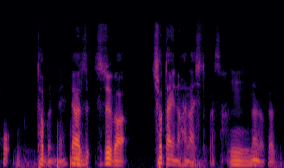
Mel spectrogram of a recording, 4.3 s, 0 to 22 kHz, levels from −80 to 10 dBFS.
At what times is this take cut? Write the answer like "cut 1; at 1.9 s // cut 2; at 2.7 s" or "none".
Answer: none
